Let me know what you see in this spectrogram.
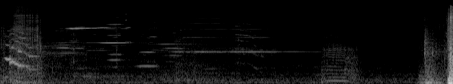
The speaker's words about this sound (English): Eduardo gulps and shuts the door.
